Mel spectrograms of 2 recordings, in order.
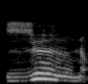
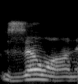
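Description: First: The word has an English-style pronunciation. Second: The word has a Greek-style pronunciation.

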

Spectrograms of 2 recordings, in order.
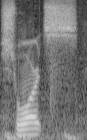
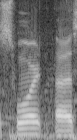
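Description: First: The name begins with an SH sound. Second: The name begins with a plain S sound. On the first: The speaker calls it wrong. "Students are always messing up my name by saying Mr" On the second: The speaker calls it right. "my name is Mr"

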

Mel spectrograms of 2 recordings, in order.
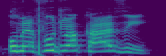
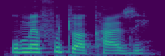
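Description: First: It is said harshly and bluntly. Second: It is said gently and politely.

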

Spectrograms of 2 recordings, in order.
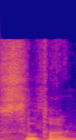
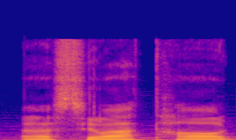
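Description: First: The word is said with two syllables. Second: The word is said with three syllables. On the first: The speaker calls it wrong. "not Siltar" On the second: The speaker calls it right. "Silatar Guard"

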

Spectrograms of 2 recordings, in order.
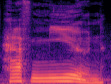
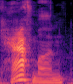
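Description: First: The second word has a long 'oo' vowel. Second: The second word has a short 'uh' vowel. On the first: The speaker calls it right. "you're supposed to pronounce it like Mune" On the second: The speaker calls it wrong. "I thought they were called Half Mun"

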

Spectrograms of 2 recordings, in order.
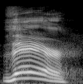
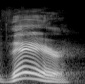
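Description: First: The word is said loudly, with lots of energy. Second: The word is said calmly, without extra energy. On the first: The speaker calls it right. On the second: The speaker calls it wrong.

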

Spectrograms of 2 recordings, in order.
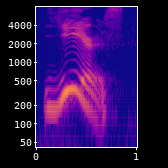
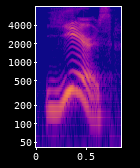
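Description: The two takes are said the same way.

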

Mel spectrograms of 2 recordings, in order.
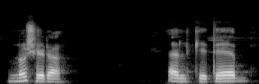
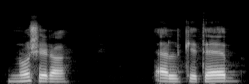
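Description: The two takes are said the same way.

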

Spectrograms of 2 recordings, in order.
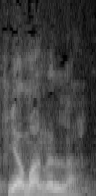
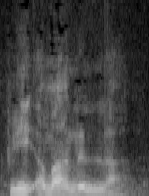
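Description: First: The middle word ends with an 'a' vowel. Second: The middle word ends with an 'i' vowel. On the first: The speaker calls it wrong. "You will hear them" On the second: The speaker calls it right. "Don't make it mansub. It's majrur"

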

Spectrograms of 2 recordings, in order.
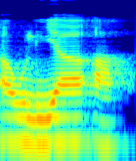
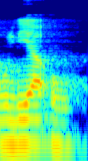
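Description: First: The word ends with an added 'a' vowel. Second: The word ends with an added 'u' vowel. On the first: "জের জবর বলে দেন তাহলে এটা ঠিক না" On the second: "জের জবর বলে দেন তাহলে এটা ঠিক না"

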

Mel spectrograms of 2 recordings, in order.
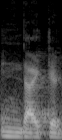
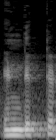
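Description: First: No k sound is pronounced before the t. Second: A k sound is pronounced before the t. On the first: The speaker calls it right. "जिसमें सी silent होता है" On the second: The speaker calls it wrong. "इंडिक्टेड मत पढ़ना"

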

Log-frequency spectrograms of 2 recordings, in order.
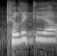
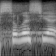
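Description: First: The word begins with a hard K sound. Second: The word begins with a soft S sound. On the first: "It's actually pronounced Kilikia" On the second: "the English language prefers a soft C sound, the S sound for that C"

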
